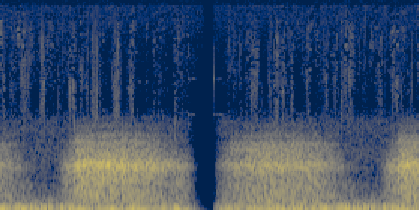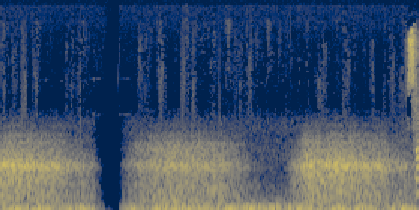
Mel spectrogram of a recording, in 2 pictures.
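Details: Tracheal breath sound, chest physical examination demonstration.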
